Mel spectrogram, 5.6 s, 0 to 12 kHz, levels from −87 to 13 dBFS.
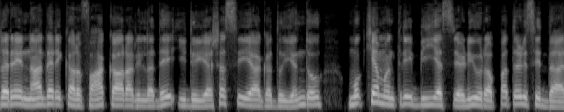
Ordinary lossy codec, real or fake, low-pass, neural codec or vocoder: none; fake; none; codec, 24 kHz, 0.9 kbps, WavTokenizer, medium speech release version 1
